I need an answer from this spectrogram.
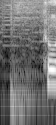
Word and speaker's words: coup: Coup is a very French word. Yes! Yes, it is. That's why I said that one. I said that one correctly. I didn't pronounce the P, but I've never seen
